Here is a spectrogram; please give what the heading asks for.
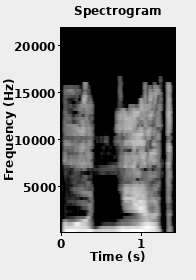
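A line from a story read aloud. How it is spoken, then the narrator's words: Whispered. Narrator (Russian): прошептала она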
